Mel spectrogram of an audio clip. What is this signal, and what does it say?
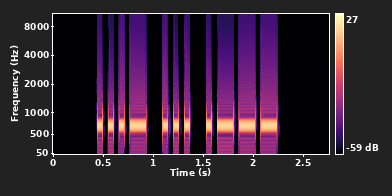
Morse code, heard as a keyed tone, about 22 wpm, 700 Hz. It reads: VSJ
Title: USA Call Sign Postfixes - 3 Letters 22wpm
